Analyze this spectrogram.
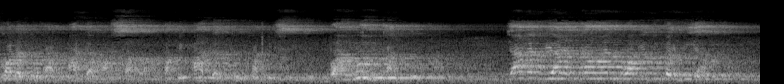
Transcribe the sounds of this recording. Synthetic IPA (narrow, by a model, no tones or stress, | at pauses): padat̪uɾa̰nadama̰sa̰la̰ht̪apiʔadat̪uka̰ndisit̪ubaŋʊnkantuka̰n | d͡ʒaŋanbiaɾsəkalankuwaŋit̪ubərbia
